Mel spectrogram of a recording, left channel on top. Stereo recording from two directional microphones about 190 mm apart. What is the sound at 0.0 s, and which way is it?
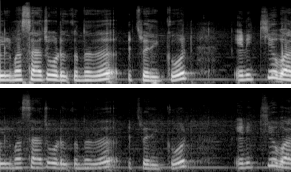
A woman's voice, 50° left (ahead or behind).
